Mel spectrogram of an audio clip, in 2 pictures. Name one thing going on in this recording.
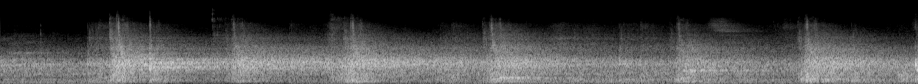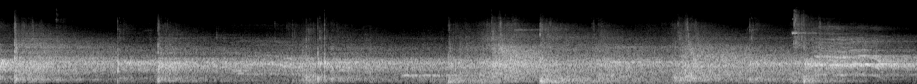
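Racquets strike a ball with sharp cracks.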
